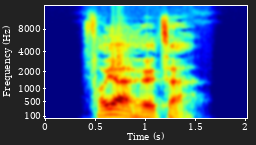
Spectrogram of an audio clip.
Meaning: nominative/accusative/genitive plural of Feuerholz
- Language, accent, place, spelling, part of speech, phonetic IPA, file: German, Germany, Berlin, Feuerhölzer, noun, [ˈfɔɪ̯ɐˌhœlt͡sɐ], De-Feuerhölzer.ogg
